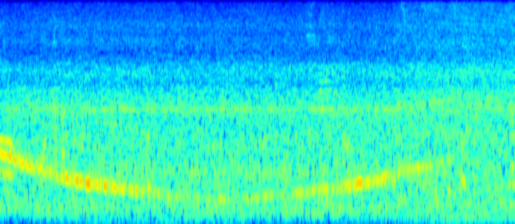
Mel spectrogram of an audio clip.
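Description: A siren wailing slowly: a single tone falls over about three seconds and then climbs back up. Beneath it runs a steady hiss from the disinfectant spraying.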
